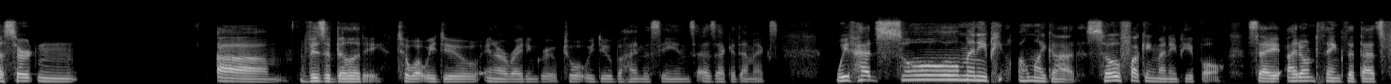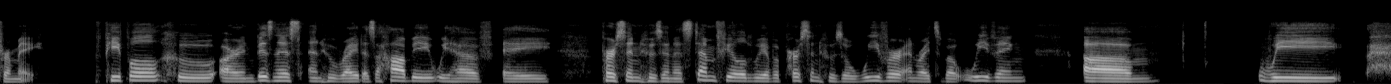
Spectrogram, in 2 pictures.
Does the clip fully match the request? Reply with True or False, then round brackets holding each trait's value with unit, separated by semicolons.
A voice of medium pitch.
True (150 Hz)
